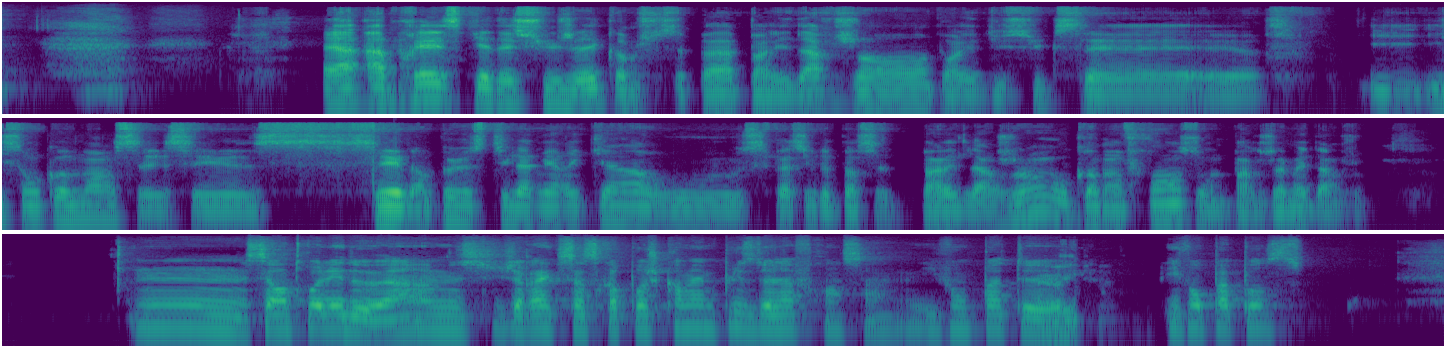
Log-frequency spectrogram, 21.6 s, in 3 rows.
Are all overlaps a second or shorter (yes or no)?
yes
